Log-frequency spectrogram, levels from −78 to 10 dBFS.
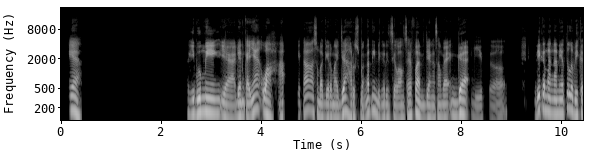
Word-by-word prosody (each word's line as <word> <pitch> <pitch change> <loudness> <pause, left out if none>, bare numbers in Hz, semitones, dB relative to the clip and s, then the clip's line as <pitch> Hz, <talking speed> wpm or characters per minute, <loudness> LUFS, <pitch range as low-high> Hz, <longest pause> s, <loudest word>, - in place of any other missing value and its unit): Iya. 165 -7 +2 2.1
Lagi 145 0 -2
booming, 150 -1 +5
iya. 115 -3 0
Dan 125 0 +3
kayaknya, 150 +10 +1
"Wah, 140 -6 +3
a 130 - -3 0.3
kita 170 +7 -3
sebagai 120 -5 -3
remaja 115 +7 +1
harus 120 -2 -3
banget, 115 +8 -1
nih, 170 0 -3
dengerin 115 -1 -5
Sheila 110 -1 -4
on 115 - -7
7, 130 -1 +1
jangan 110 -1 -3
sampai 120 +1 -3
enggak." 135 +1 +2
Gitu. 110 -2 -14 0.8
Jadi 170 - +3
kenangannya, 150 -5 +1
tuh, 190 -2 +1
lebih 140 -4 0
130 Hz, 150 wpm, -21 LUFS, 115-155 Hz, 2.1 s, booming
